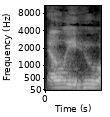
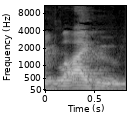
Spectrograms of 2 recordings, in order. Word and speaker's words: Elihu: and his name is Elihu or Elihu. You can pronounce it either way. There's kind of alternate pronunciations there.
